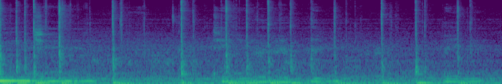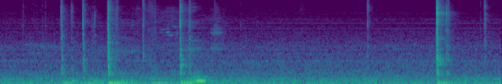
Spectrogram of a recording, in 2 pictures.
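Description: Rapid clicks of fingers on a computer keyboard come in bursts with short pauses, close and fairly quiet, ending with a couple of sharper keystrokes.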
